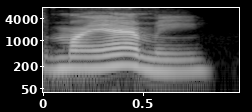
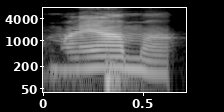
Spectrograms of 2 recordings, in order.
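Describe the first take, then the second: First: Said in the usual way. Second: Miami ending in "uh", as my-AM-uh; local pronunciation. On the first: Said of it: "it's spelled as Miami". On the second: Shown as a demonstration. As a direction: say Miami with a final schwa instead of "ee". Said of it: "but it's pronounced Miami".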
